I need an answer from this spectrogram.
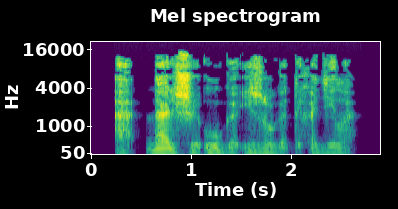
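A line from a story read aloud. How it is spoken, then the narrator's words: Hissed. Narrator (Russian): прошипел он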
